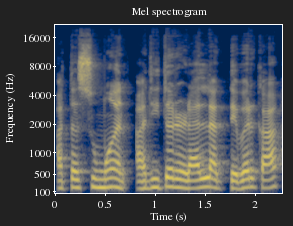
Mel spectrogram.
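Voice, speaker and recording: A woman's voice: mid-range voice, little pitch movement, normal speed, darkish tone. A woman narrating a chatty voice-over recap of a TV serial episode and talking directly to the viewers.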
